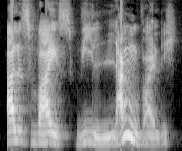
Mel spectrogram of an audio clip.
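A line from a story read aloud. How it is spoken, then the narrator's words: Croaked, raven. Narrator (German): krächzte der erste Rabe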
